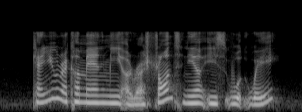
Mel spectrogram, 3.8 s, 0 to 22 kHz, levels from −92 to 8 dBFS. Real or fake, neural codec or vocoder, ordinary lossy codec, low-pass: real; none; none; none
